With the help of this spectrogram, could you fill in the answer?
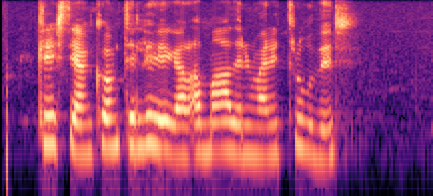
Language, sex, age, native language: Icelandic, female, 15, Icelandic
